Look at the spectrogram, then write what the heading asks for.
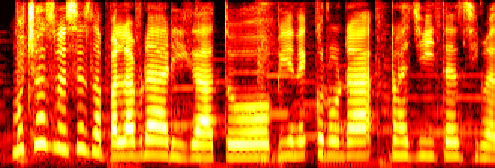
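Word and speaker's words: ありがとう: después de la o en realidad es arigato pero esto en japonés va a pronunciarse como una muy larga esto es muy importante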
